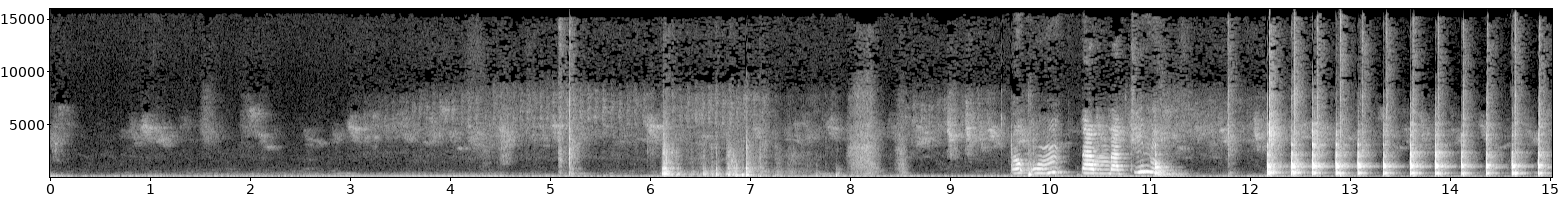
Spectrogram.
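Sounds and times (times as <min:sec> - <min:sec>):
birds chirping: 0:00.0 - 0:15.0
plastic tub lid knocking: 0:06.1 - 0:07.3.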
